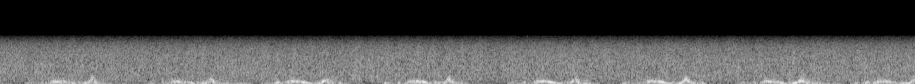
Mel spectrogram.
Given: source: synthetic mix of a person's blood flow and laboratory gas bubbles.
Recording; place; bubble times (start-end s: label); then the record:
Doppler ultrasound of blood flow; precordium
3.47-3.80 s: bubbles
From the record:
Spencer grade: 2 (many but less than half of the cardiac periods contain bubble signals, singularly or in groups); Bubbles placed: only in the low amplitude regions of the cardiac cycle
